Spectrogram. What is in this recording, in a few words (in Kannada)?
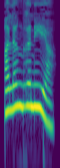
"ಅಲಂಘನೀಯ", Kannada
